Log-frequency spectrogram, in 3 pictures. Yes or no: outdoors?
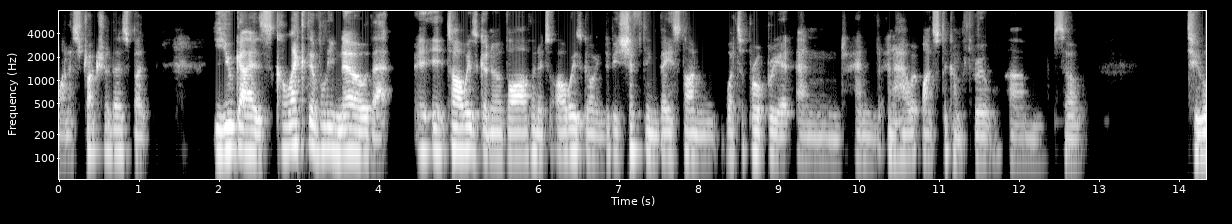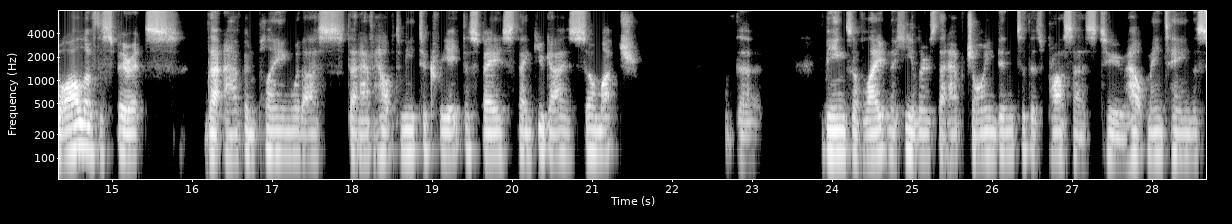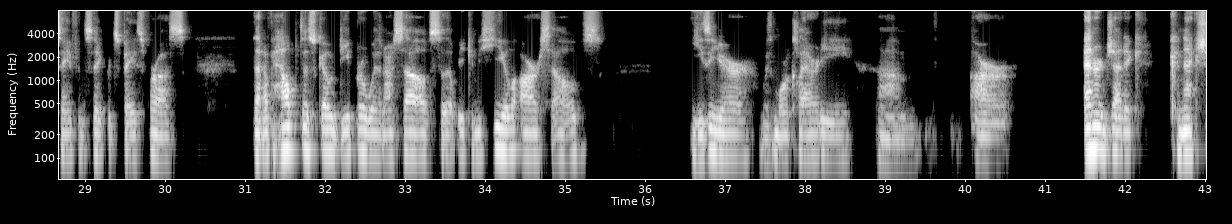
no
